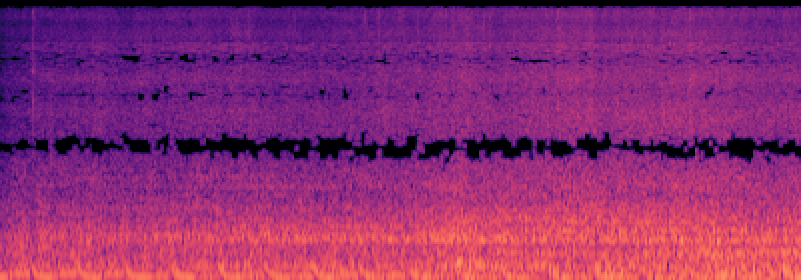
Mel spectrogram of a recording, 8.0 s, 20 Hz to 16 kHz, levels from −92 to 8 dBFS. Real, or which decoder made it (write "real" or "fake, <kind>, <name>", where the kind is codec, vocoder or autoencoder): real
